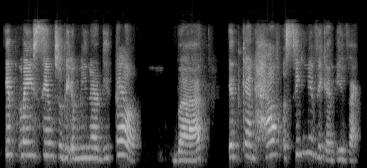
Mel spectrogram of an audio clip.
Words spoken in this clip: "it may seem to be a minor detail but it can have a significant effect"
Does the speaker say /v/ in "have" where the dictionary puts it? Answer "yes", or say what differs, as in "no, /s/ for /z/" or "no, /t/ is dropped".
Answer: yes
